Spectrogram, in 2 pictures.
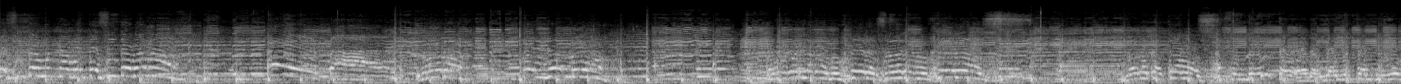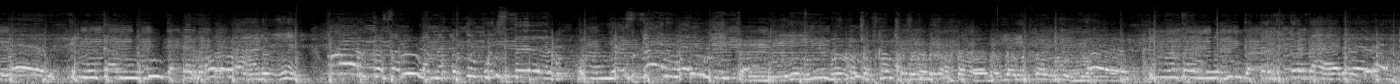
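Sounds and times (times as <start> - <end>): saxophone band dance tune: 0.0 - 28.0.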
